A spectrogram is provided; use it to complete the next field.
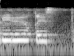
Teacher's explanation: سین درمیان میں صاد نہیں بننے چاہیے، سین کو باریک ہی رکھنا ہے، قاف کو پر پڑھنا ہے، طا کو پر پڑھنا ہے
